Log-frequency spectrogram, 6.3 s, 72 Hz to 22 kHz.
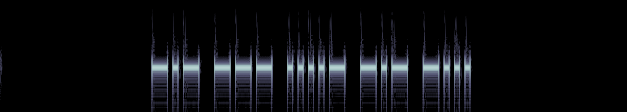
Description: Morse code, heard as a keyed tone, about 24 wpm, 700 Hz. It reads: KO4KB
